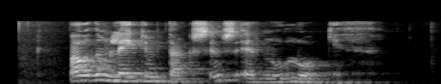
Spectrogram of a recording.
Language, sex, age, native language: Icelandic, female, 40-49, Icelandic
